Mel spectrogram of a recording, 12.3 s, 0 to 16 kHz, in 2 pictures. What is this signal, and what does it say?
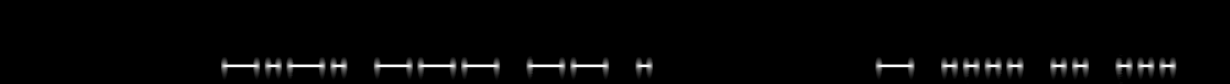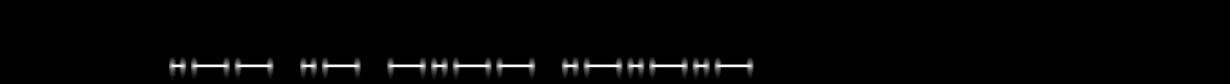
Morse code, heard as a keyed tone, about 22 wpm, 700 Hz. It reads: COME THIS WAY.
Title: 3x Word-Spacing - Sentences from Top 100 Words - 22wpm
